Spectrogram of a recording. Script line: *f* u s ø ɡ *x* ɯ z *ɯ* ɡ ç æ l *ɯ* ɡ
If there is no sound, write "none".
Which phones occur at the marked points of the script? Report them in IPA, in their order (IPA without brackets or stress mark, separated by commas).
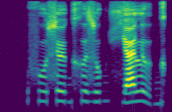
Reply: f, x, u, ɯ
